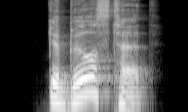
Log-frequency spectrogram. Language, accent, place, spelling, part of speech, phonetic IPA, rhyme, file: German, Germany, Berlin, gebürstet, adjective / verb, [ɡəˈbʏʁstət], -ʏʁstət, De-gebürstet.ogg
- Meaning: past participle of bürsten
